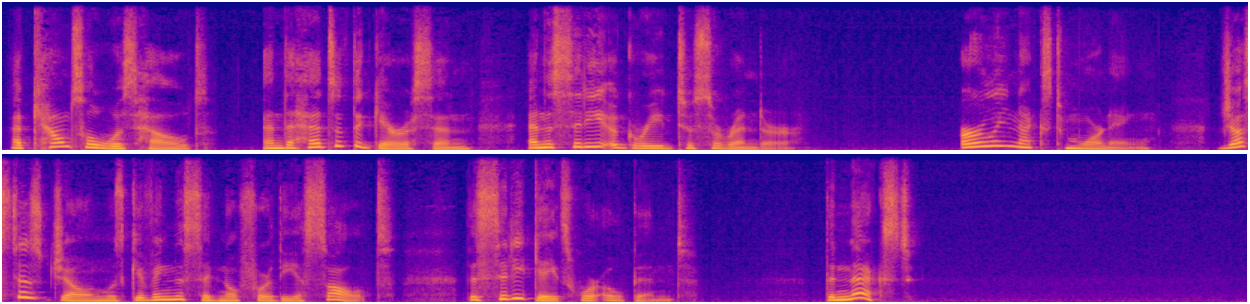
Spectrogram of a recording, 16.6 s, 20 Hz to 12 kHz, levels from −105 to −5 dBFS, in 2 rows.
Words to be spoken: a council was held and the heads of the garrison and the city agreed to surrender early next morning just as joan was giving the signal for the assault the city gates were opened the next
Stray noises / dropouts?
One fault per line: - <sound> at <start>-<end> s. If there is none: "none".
none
